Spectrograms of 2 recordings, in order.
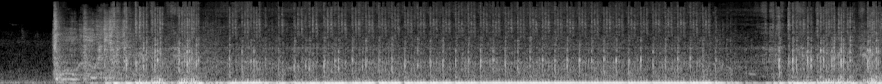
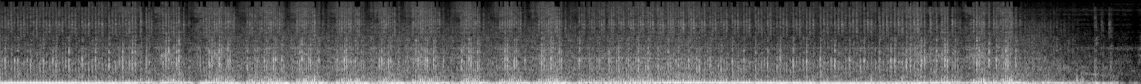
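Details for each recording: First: VW Brasília (Fusca-type engine) just converted from points to a cheap Chinese Hall-sensor electronic ignition distributor: cranks, catches and settles into a low, slightly irregular idle near 600 rpm, cold, timing not yet set; windy outdoor microphone. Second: VW Brasília air-cooled flat-four after swapping a points distributor for an electronic hall-sensor ignition distributor, recorded outdoors in heavy wind: deep throbbing run, blipped up and down over wind rumble, normal running.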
